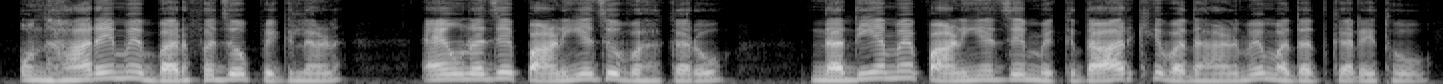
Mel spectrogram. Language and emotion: Sindhi, neutral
